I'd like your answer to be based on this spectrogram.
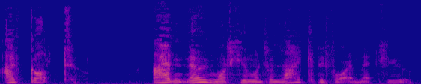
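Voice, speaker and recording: An actor playing a timid, guilt-ridden but kindly faun in an animated fantasy, anxious and often hushed. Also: mid-range voice, normal speed, slight background noise. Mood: hushed, fearful. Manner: hushed, anxious, expressive, trailing into whispers. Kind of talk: animated fantasy film acting.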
